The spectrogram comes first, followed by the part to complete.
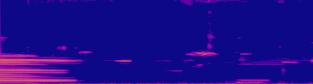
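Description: A song playing from a mobile phone as its ringtone: a held sung note fades out about half a second in, followed by a few faint short notes.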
